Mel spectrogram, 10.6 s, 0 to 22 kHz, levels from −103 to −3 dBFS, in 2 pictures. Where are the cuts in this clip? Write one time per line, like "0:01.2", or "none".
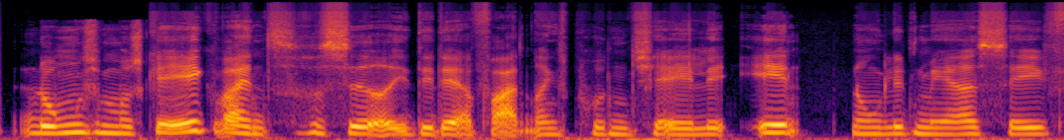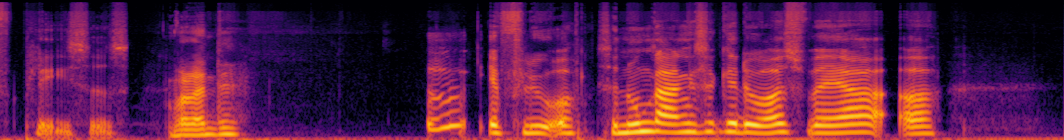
0:05.9
0:08.3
